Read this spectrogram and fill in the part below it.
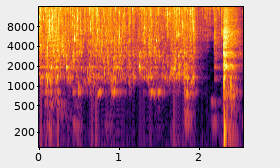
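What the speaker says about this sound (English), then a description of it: "I put in warm water" Warm water poured into a pressure cooker while making figgy pudding: a steady, close splashing pour runs for about two seconds, dips briefly, then ends with a final louder gush.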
